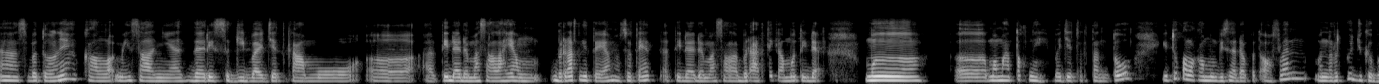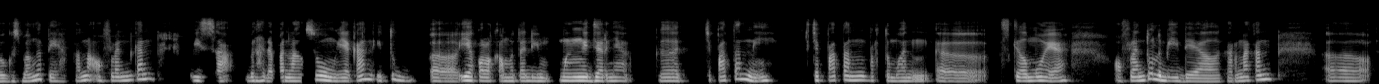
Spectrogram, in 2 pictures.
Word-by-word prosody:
Nah, 185 -1 +3
sebetulnya 175 +7 0
kalau 165 -6 -2
misalnya 160 -3 -1
dari 170 0 +1
segi 165 -1 -2
budget 155 +2 -1
kamu, 150 0 -3
eee, 150 -2 -3 0.3
tidak 175 -3 +4
ada 160 - +2
masalah 160 0 0
yang 165 -2 -1
berat 190 0 +4
gitu 190 -4 0
ya, 160 - 0
maksudnya, 185 +2 -1
eee, 190 -2 -12
tidak 160 -3 -2
ada 155 - -1
masalah 155 0 -3
berarti 165 +3 -2
kamu 160 +1 -1
tidak 165 -2 -1 0.4
me 185 -1 +11 0.3
eee, 165 0 -1
mematok 185 +2 +2
nih 165 -4 0
budget 175 0 -3
tertentu, 175 - -1 0.3
itu 195 +3 -2
kalau 235 -5 +2
kamu 185 -3 +1
bisa 165 0 -2
dapet 155 0 -5
offline, 245 - -3
menurutku 175 +4 -1
juga 190 -7 -2
bagus 145 0 -4
banget 190 +10 -1 0.2
ya. - - -12
Karena 190 +7 -1
offline 180 +3 -2
kan 240 +2 -2 0.3
bisa 170 -3 -3
berhadapan 165 -1 -2
langsung, 180 -2 +2
ya 155 - +2
kan. 200 +9 0
Itu, 185 -2 -5 0.2
eee, 165 +4 +2
iya 180 - +2
kalau 165 -1 0
kamu 160 0 -3
tadi 165 -1 -1 0.2
mengejarnya 170 -1 +3 0.2
kecepatan 165 +6 -4
nih, 180 0 -1 0.2
kecepatan 190 +1 -1
pertumbuhan, 160 -3 -5
eee, 145 -2 -4 0.2
skill-mu 175 +1 -1
ya, 160 +3 +1 0.5
offline 170 +2 0
itu 225 +5 +1
lebih 165 -5 +2
ideal 140 -2 -2
karena 155 +5 -3
kan, 235 +4 0 0.5
eee, 165 -1 -5
170 Hz, 150 wpm, -23 LUFS, 160-185 Hz, 0.5 s, me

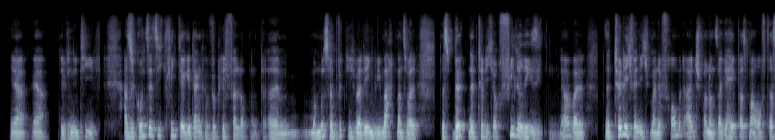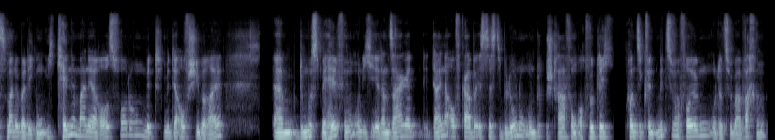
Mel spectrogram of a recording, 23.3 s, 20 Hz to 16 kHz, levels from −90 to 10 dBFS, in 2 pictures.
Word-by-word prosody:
Ja, 120 0 -2
ja, 120 0 -5 0.2
definitiv. 120 +3 -3 0.3
Also 115 0 +1
grundsätzlich 155 +5 -1
klingt 155 0 -7
der - - +6
Gedanke 120 -4 -1
wirklich 125 -2 -6
verlockend. 95 -1 -8
Ähm, 110 -1 -3
m - - -14
man 115 0 +3
muss 145 +1 +1
halt 110 -3 0
wirklich 155 -6 -6
überlegen: 115 0 +5
„Wie 115 - +1
macht 130 +1 +1
man's?“ 120 -1 0
Weil 105 0 +2 0.3
das - - -1
birgt 105 - +6
natürlich 125 0 -1
auch 135 - -4
viele 155 -8 +2
Risiken, 115 -2 -3
ne, 145 +4 -3
weil 115 -1 +2 0.3
natürlich, 180 +12 +3
wenn 130 -1 +3
ich 120 0 -3
meine 115 -1 +1
Frau 150 - -4
mit 175 +2 -6
einspanne 125 -1 -2
und 110 - 0
sage: 110 -2 -2
„Hey, 130 +5 +2
pass 140 0 -4
mal 125 - -1
auf, 115 -1 -3
das 130 0 -2
ist 130 - -6
meine 135 0 +2
Überlegung. 110 0 0
Ich 120 0 -10
kenne 195 +8 +3
meine 150 -5 0
Herausforderung 165 +9 -2
mit 130 -1 -3
mit 125 -1 -4
der - - +1
Aufschieberei. 115 -5 0 0.7
Ähm, 120 0 +6
du 120 - +1
musst 140 +1 +2
mir 120 - +4
helfen“, 130 +3 +2
und 130 - -2
ich 120 +1 -5
ihr 125 - +3
dann 115 0 +4
sage: 135 +4 +1
„D - - -16
deine 135 +7 -1
Aufgabe 135 -2 +1
ist - - -2
es, 135 +1 -1
die 120 - -11
Belohnung 130 +8 +1
und 125 +3 -1
Bestrafung 125 -1 -2
auch 105 +2 -6
wirklich 125 +1 +3 0.2
konsequent 130 -3 +1
mitzuverfolgen 150 0 +2
oder 110 -3 -3
zu 105 +3 -4
überwachen“. 100 -2 -3
125 Hz, 205 wpm, -24 LUFS, 115-135 Hz, 0.7 s, der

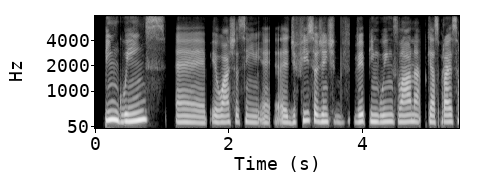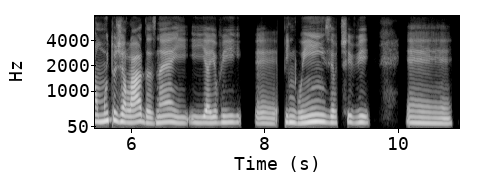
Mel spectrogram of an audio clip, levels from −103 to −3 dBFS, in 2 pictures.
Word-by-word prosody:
Pinguins, 220 +1 +6 0.2
eh, 165 -3 0
eu 170 -1 -1
acho 170 +2 -1
assim, 165 -1 -4
é 155 - -4 0.2
é 160 - 0
difícil 205 +6 0
a - - +2
gente 180 -1 0
v 160 - -13 0.2
ver 180 +2 +3
pinguins 180 -1 0
lá 175 +1 +2
na 180 -1 -1
porque 175 - -3
as 165 - -1
praias 180 +1 +1
são 185 - 0
muito 210 +4 +2
geladas, 165 -4 +1
né, 170 +2 -1
e 155 +1 -6
e 155 - +1
aí 150 0 -1
eu 155 - -3
vi, 165 +1 -4 0.2
eh, 140 -2 -5
pinguins. 165 +2 +1
Eu 155 - -1
tive 165 0 -5 0.6
eh, 145 -3 -3
170 Hz, 175 wpm, -24 LUFS, 155-180 Hz, 0.6 s, Pinguins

